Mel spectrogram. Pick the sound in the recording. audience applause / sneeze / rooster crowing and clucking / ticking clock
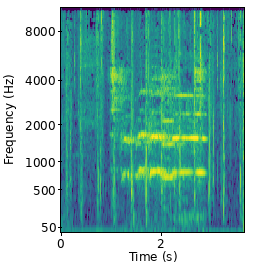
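rooster crowing and clucking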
